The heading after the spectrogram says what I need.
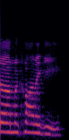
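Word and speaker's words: McConaghy: So the Skeleton Crew's 2016 investigation of McConaughey. Is that how you pronounce it? The McConaughey.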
